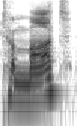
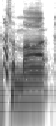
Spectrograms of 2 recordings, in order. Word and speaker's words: Temaat: It is Temaat, or as you said, Yes. Jennifer always says, like tomato, no Tomato, O at the tomato. end. So just remember Temaat.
